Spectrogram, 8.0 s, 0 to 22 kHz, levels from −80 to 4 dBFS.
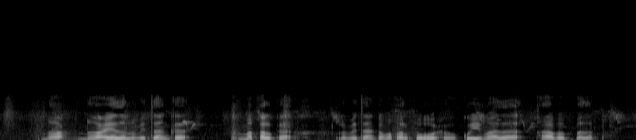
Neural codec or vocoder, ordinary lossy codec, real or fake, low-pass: none; none; real; 7.2 kHz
